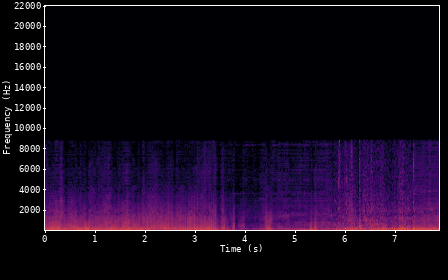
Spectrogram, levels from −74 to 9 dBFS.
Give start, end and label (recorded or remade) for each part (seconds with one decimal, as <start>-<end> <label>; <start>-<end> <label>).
0.0-5.7 remade; 5.7-7.4 recorded; 7.4-7.9 remade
